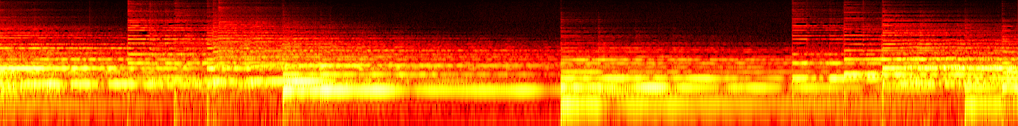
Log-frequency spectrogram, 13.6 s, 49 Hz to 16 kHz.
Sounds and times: acoustic guitar solo with reverb and delay effects 0:00.0 - 0:13.5

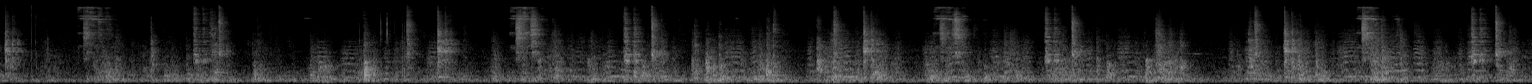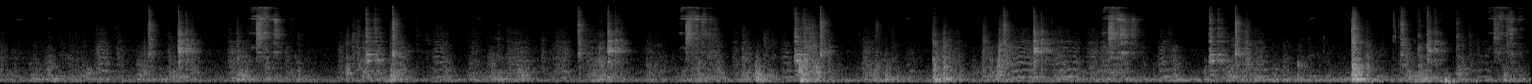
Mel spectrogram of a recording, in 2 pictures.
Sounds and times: machinery inside a windmill 0:00.0 - 0:30.6

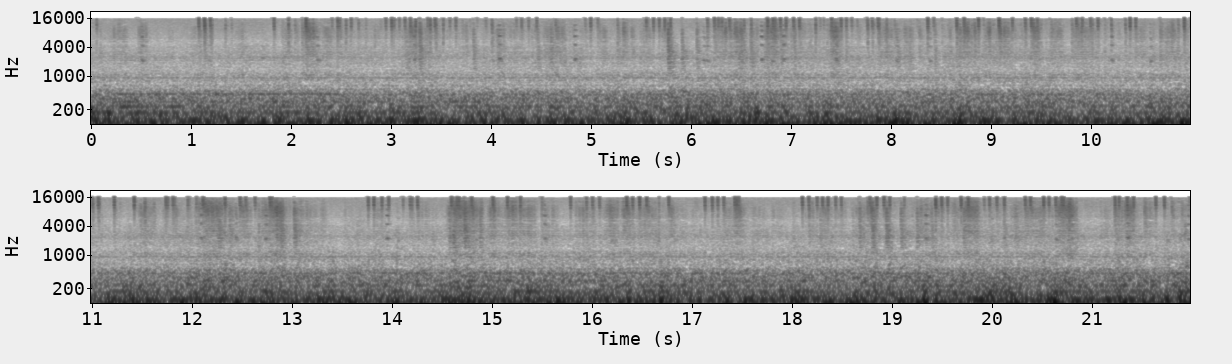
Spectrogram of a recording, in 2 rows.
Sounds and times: train 0:00.0 - 0:21.9

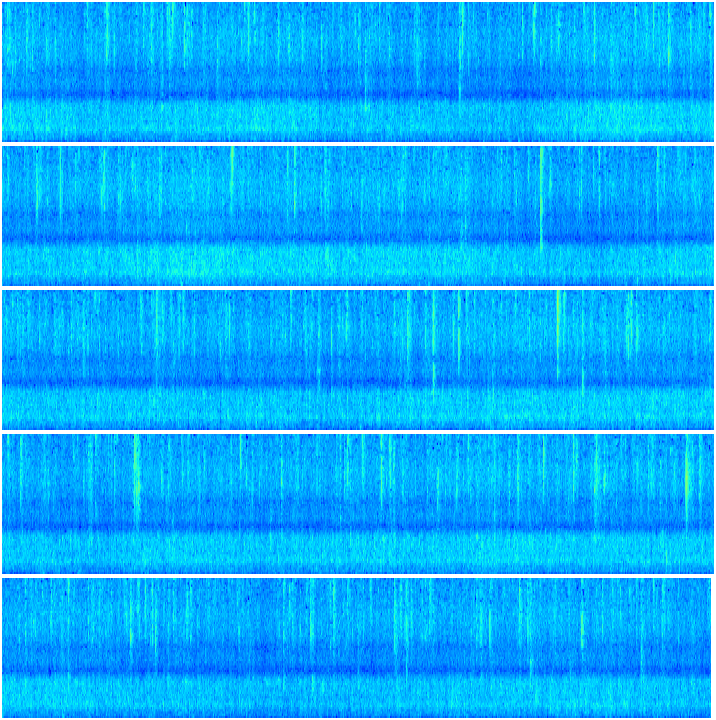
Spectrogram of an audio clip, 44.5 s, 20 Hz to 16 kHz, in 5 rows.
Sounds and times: rain hitting the gazebo roof 0:00.0 - 0:44.4

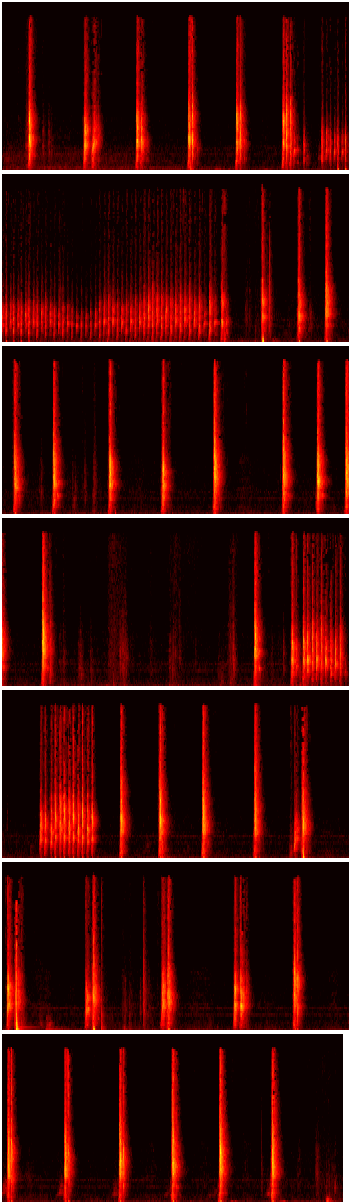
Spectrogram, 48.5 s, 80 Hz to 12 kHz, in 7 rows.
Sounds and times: thin tree branch wipping in the air 0:06.4 - 0:11.5

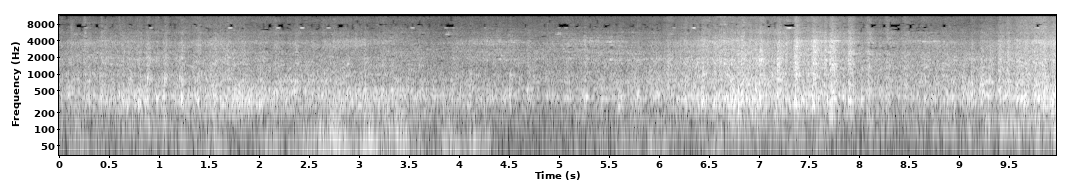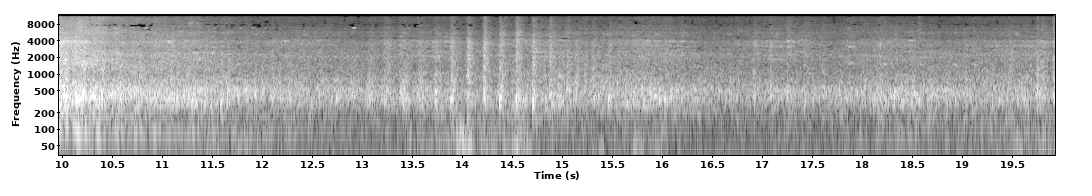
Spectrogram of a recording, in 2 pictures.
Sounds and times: northbound freight 0:00.0 - 0:19.9

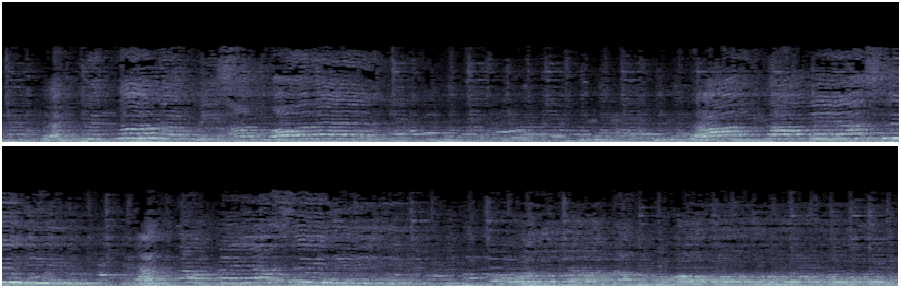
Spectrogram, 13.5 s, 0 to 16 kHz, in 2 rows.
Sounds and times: Campursari Music 0:00.0 - 0:13.4
strings 0:00.0 - 0:13.4
singing 0:05.2 - 0:13.4

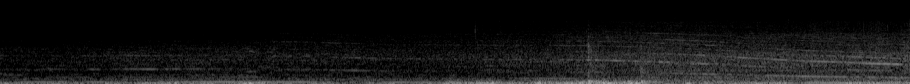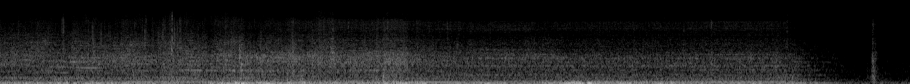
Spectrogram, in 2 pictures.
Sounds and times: car 0:00.0 - 0:18.2

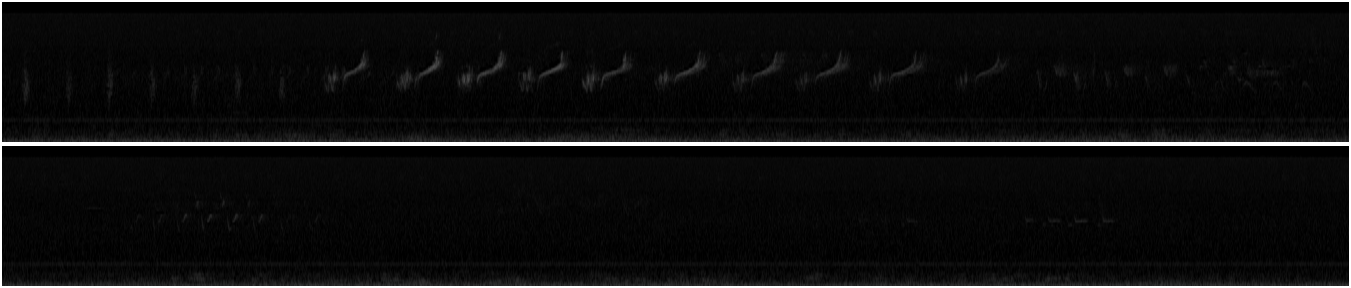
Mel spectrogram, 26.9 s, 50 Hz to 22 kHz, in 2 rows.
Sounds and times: bird calls 0:00.2 - 0:13.2

